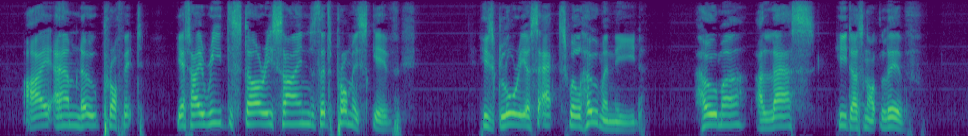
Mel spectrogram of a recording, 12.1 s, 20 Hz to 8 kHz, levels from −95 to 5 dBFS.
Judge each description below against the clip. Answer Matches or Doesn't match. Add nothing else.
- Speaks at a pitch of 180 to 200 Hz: Matches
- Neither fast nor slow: Doesn't match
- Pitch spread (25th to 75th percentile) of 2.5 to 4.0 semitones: Matches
